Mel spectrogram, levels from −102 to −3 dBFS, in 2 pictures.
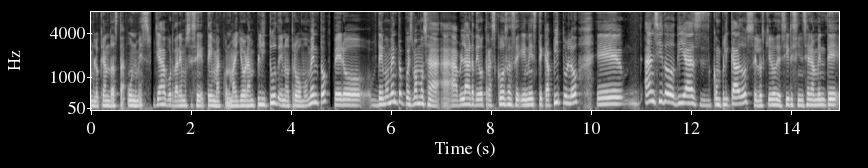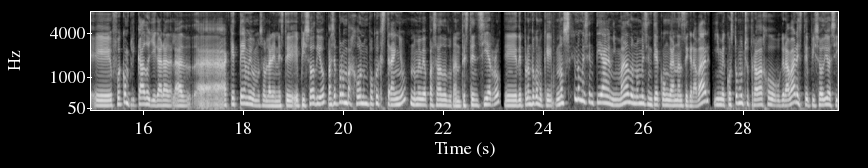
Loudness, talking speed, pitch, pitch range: -21 LUFS, 190 wpm, 175 Hz, 155-205 Hz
